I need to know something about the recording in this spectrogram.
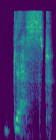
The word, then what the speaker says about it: guest: We also have a silent U before G and before a vowel. So, for example, guess. We don't say guess. Guidance, guitar, guest. Okay, they're all silent U's.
